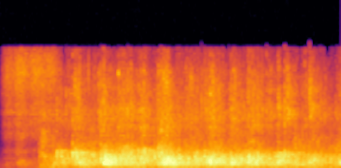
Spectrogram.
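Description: Applause from a crowd, dense, steady clapping from many hands that starts abruptly and holds at an even level throughout.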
